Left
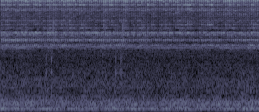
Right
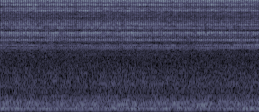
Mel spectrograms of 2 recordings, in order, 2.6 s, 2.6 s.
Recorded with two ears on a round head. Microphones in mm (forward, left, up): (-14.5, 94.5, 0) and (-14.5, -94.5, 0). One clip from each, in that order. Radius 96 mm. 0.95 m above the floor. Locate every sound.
Only background noise.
